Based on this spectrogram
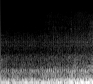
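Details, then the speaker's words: Nissan Frontier after clutch replacement, idling: smooth, even low rumble with no rattle or clatter from the bell housing; earlier pedal noise apparently gone, cause apparently the clutch disc, not the dual-mass flywheel. "O ruim do aparentemente parou ainda não escutou mais Tudo indica que era o disco da embreagem não era volante de Março"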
